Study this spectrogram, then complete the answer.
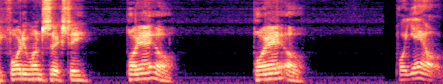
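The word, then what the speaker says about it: ποιέω: It's poieo. How does Esau pronounce it? Strong's G 4160. Poieo.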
